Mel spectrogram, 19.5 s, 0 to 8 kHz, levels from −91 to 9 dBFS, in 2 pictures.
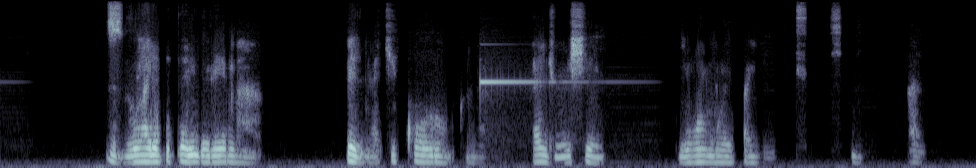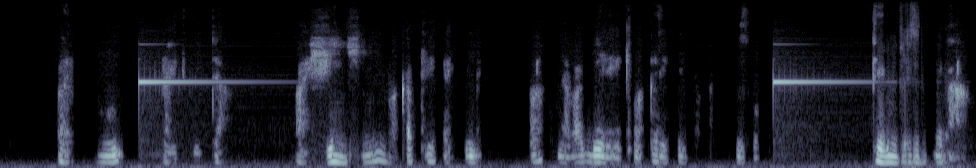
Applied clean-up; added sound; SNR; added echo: neural diffusion model UNIVERSE++.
